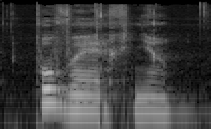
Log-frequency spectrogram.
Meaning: surface, overside
- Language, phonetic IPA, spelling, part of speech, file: Ukrainian, [pɔˈʋɛrxnʲɐ], поверхня, noun, Uk-поверхня.ogg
